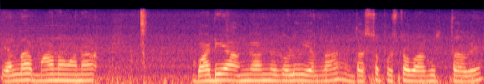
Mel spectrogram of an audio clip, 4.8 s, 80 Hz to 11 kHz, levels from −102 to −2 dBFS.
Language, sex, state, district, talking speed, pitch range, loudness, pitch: Kannada, male, Karnataka, Raichur, 85 wpm, 170-190 Hz, -16 LUFS, 180 Hz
